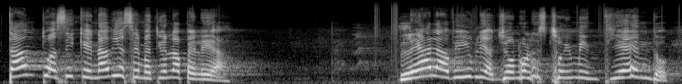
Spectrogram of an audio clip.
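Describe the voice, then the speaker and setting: A woman preacher giving a lively sermon, acting out voices and joking with the congregation. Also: high-pitched, unhurried. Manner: animated, acts out voices, jokes with the congregation. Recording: long hall reverb.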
